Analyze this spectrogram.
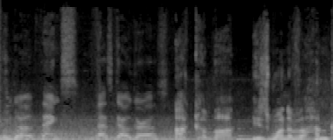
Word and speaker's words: Aqaba: Is that how you would pronounce it? Yes, Aqaba.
